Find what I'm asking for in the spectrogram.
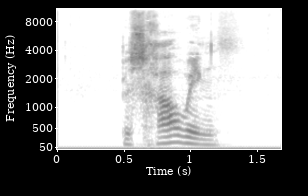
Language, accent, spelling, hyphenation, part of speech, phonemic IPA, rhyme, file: Dutch, Netherlands, beschouwing, be‧schou‧wing, noun, /bəˈsxɑu̯.ɪŋ/, -ɑu̯ɪŋ, Nl-beschouwing.ogg
- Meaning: consideration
